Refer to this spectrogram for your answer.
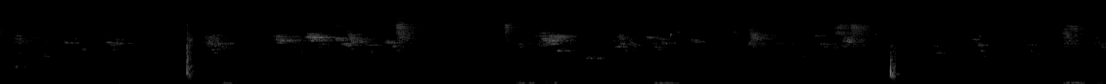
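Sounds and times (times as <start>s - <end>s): faint small birds chirping: 0.0s - 11.0s.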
